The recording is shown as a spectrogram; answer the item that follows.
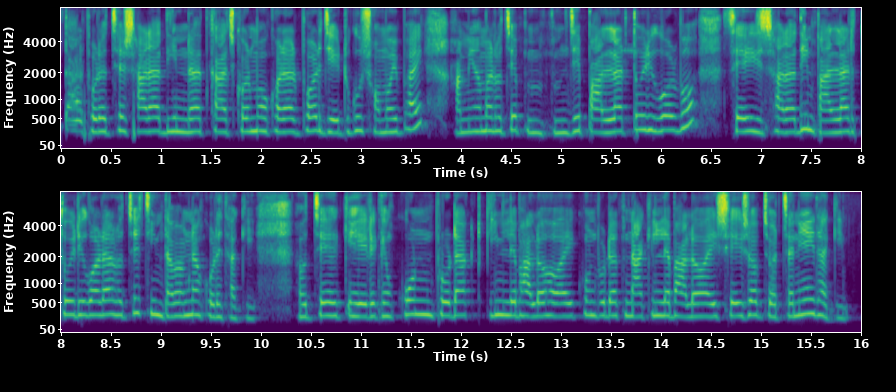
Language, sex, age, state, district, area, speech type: Bengali, female, 18-30, West Bengal, Paschim Medinipur, rural, spontaneous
